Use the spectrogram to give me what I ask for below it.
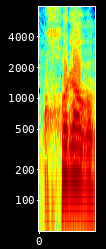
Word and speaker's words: Corps: 이거 코라고 발음하죠. 코. 이거 Marine Corps. 해병대 할 때 Marine Corps 하잖아요.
